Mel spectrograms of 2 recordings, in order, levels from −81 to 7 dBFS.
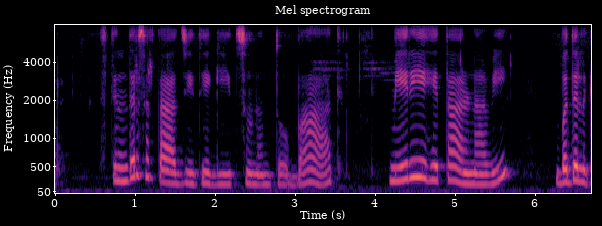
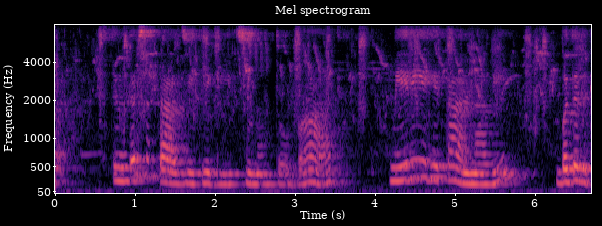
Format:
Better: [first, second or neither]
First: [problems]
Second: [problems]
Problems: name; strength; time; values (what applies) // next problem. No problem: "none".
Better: first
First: none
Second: background sound (Chirp, tweet); 12 dB below the speech // room echo; dies away in 0.7 s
